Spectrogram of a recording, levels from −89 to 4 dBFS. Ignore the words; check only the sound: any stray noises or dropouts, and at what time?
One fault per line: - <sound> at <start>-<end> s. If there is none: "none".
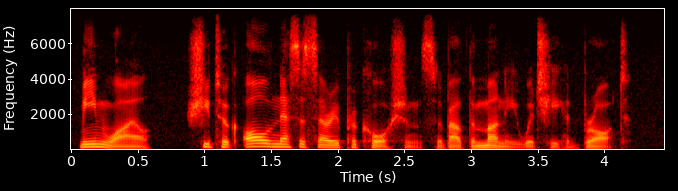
none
